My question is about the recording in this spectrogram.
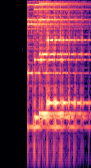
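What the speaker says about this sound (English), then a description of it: "we got the notification from the Firebase" A phone's push-notification chime from Firebase in a Flutter app, a bright tonal ringtone-like melody that starts abruptly after half a second of silence and rings on steadily and clearly, with no talking.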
